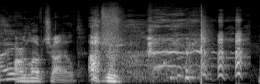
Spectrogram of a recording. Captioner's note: laughs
